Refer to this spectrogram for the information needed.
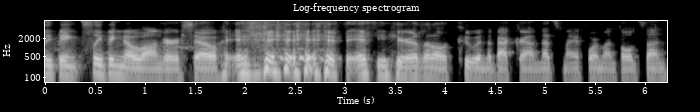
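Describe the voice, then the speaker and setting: A quiet man's voice with hardly any pauses and ordinary pitch variation, dry and close with no echo. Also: medium pitch for a man, moderate pace. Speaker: advocacy director. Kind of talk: panel introduction.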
